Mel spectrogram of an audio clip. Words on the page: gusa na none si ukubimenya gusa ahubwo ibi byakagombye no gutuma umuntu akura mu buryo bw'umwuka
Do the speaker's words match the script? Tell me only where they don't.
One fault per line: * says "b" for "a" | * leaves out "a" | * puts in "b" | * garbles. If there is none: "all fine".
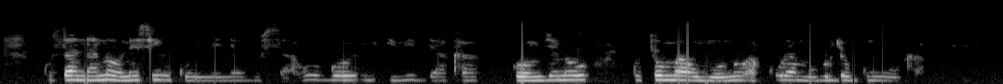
all fine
